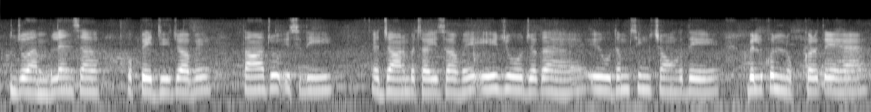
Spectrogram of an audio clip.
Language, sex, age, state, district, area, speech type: Punjabi, male, 18-30, Punjab, Firozpur, rural, spontaneous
